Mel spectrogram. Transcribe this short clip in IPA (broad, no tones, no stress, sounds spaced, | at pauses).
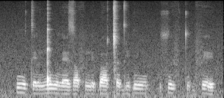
u t ɪ l ŋ͡ǃ u l ɛ z ɒ f ŋ ɪ ɓ ɒ ǀ ə d̪ i ɗ u | sʷ i f tʷ ə b f ɪ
